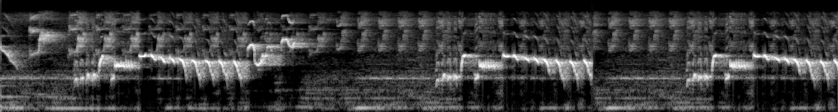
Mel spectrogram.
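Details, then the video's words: Song material for pet white-rumped shamas, meant to raise their excitement: loud ringing phrases of falling slurred whistles and rapid descending note series, repeated about every three seconds, with a faint low hum beneath. "bongkar isian murai batu untuk menaikan emosi murai batu peliharaanmu"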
